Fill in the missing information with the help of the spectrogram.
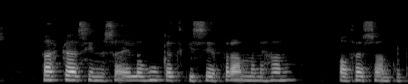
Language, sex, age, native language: Icelandic, female, 50-59, Icelandic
